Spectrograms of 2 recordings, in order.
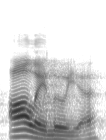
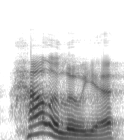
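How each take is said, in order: First: "alleluia" starting on "ah" with no H, pitched low; Greek pronunciation. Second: "hallelujah" with the H sounded at the start; Hebrew pronunciation. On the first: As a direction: leave the H off "alleluia", starting straight on the vowel. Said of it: "alleluia in the Greek form". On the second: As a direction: give "hallelujah" its breath of H up front. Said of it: "is the Hebrew way to pronounce". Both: Shown as a demonstration.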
